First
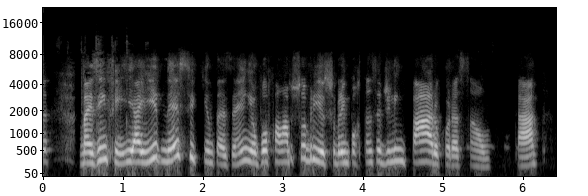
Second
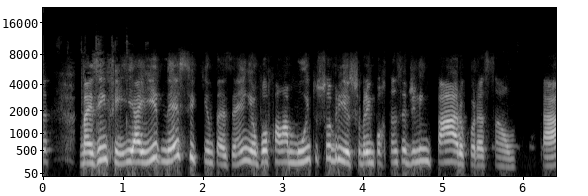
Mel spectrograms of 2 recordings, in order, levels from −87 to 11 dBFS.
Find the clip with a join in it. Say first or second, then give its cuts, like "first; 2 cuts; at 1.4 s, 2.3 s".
first; 1 cut; at 3.1 s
